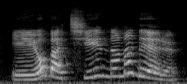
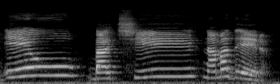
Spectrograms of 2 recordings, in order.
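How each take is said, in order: First: "Eu bati na madeira" slowed, with the stress on "na"; order shown by stress. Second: "eu bati na madeira" said very slowly, each word separate, "eu" stressed; slow word order demo. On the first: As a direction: point out the word order while slowing on "na". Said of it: "A ordem tá ali". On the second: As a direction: lay out the sentence slowly, word by word. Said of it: "se eu falar assim". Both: Shown as a demonstration.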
